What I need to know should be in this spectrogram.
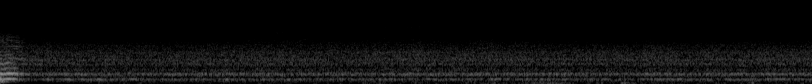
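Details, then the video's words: A hive of kept honey bees on the wing in open weather: a louder close buzz swells at the very start, then settles into a steady, low, two-toned hum that holds unchanged. "Bees flying around hive"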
